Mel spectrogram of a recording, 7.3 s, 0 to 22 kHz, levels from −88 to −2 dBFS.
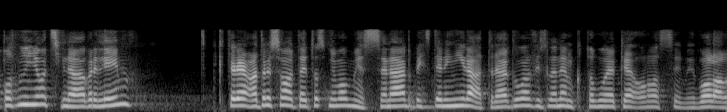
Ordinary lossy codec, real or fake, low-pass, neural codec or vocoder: AAC, 64 kbps; fake; 7.2 kHz; codec, 16 kHz, 1 kbps, FunCodec, trained on LibriTTS, 50 frames a second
